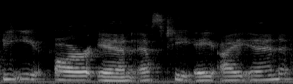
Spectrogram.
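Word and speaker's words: Berenstain: differently no did you know that right now it's spelled b e r n St t a i n and it used to be spelled b e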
